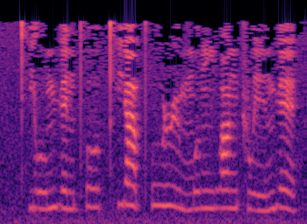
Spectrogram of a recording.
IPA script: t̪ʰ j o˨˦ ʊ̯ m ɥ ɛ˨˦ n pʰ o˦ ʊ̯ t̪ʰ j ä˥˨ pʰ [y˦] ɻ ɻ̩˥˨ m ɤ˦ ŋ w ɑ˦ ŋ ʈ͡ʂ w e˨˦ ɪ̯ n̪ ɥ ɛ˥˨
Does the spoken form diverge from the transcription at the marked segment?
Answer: yes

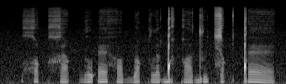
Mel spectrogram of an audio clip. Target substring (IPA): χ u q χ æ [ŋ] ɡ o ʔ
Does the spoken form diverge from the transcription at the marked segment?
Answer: yes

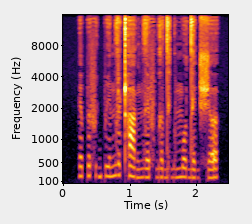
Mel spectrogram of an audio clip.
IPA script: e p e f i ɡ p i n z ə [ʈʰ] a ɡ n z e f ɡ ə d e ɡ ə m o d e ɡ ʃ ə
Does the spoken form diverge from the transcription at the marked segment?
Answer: no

